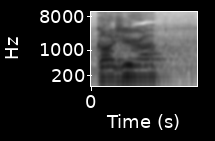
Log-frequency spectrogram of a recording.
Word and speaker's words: Gojira: life yes that is Godzilla or Gojira Gojira as you probably have heard yesterday my I'm not really a weeaboo guy so I don't usually use correct Japanese pronunciations because I'm lazy and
